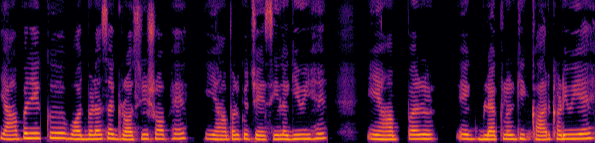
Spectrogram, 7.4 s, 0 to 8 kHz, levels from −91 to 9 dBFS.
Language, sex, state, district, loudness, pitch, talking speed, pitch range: Hindi, female, Delhi, New Delhi, -16 LUFS, 240 Hz, 210 wpm, 230-255 Hz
